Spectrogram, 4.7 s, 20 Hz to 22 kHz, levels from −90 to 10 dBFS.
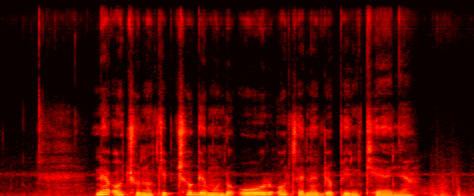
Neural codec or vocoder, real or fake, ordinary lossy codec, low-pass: vocoder, 44.1 kHz, 128 mel bands every 256 samples, BigVGAN v2; fake; none; none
